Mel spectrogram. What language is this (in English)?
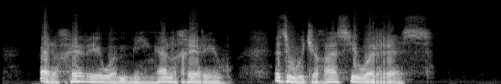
Kabyle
